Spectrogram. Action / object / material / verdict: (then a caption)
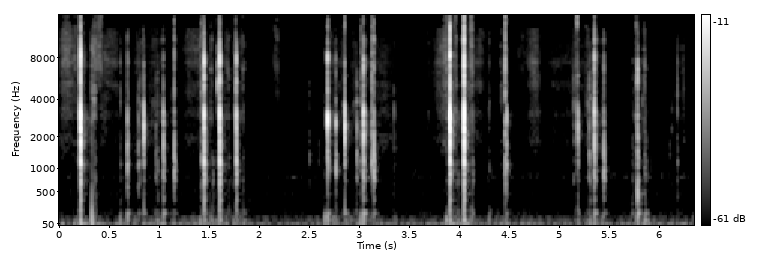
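tap / mechanical keyboard with plastic keycaps / plastic / none. Fingertips type on a mechanical keyboard with brown switches and cream and red plastic keycaps. Each keystroke is a short, dry clack with bright, high clicks and a soft low thump. The irregular bursts stop quickly with almost no ring.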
